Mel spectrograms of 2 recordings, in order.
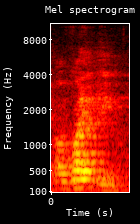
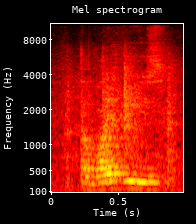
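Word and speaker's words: Hawaiʻi: the indigenous names of these places Hawaii everybody hawaiii okay cool Hawaii is you know our 50th state became part of the Union in 1959 haai the term Hawaii serves as the name or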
